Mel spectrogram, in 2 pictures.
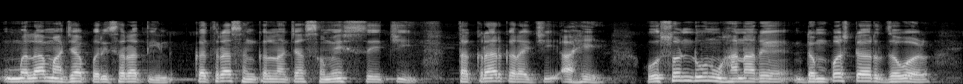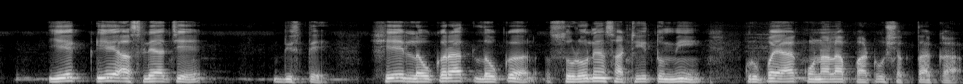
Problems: constant background noise, background conversations at intervals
